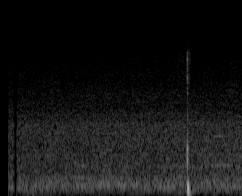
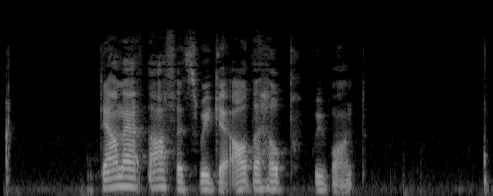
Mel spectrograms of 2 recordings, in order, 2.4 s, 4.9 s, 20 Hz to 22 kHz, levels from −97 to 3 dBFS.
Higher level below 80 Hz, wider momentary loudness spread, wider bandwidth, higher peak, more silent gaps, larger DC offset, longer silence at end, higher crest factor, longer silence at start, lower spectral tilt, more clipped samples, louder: first, -66 dBFS vs -74 dBFS; first, 16 LU vs 13 LU; second, 9.6 kHz vs 13 kHz; second, -28 dBFS vs -22 dBFS; neither; neither; about the same, 0 s vs 0.05 s; first, 28 dB vs 20 dB; about the same, 0.1 s vs 0.05 s; first, -6.5 dB/octave vs -5 dB/octave; neither; second, -56 LUFS vs -39 LUFS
